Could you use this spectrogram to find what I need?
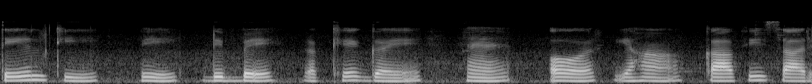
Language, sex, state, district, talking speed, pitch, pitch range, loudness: Hindi, female, Bihar, West Champaran, 80 wpm, 170 Hz, 160-175 Hz, -19 LUFS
